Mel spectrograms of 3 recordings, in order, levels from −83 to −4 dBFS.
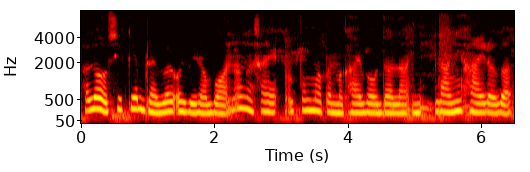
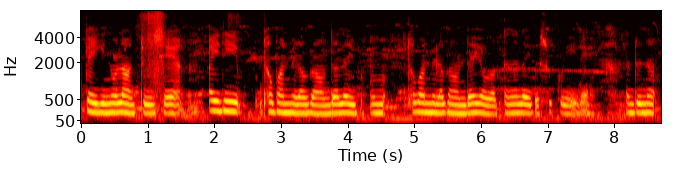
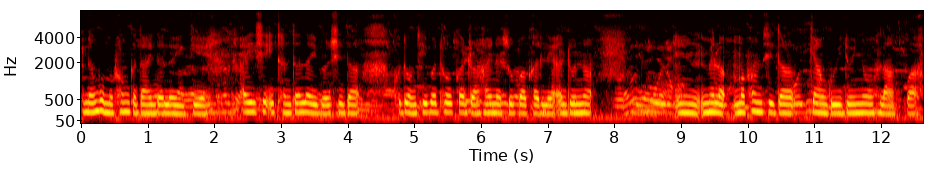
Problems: constant background noise, continuous background conversations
